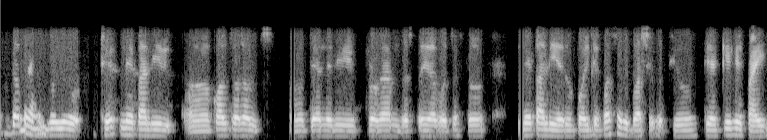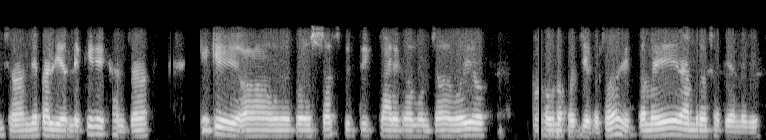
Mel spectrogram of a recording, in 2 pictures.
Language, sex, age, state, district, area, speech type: Nepali, male, 45-60, West Bengal, Kalimpong, rural, conversation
